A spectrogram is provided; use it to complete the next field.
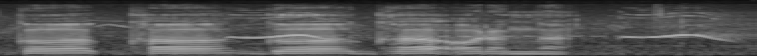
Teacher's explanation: क ख ग घ और अंग को जब हम बोलते हैं तो आवाज कंठ से आती है इन व्यंजनों को हम लोग कंठ ध्वनि कहते हैं तो यहां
